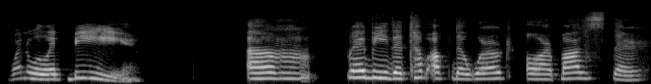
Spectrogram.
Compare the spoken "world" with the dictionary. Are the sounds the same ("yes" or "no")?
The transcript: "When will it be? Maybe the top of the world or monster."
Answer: no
